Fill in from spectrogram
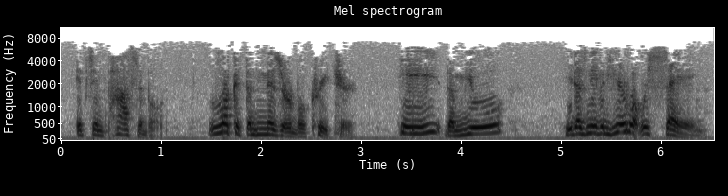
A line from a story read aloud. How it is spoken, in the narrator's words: Toran said harshly and with finality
